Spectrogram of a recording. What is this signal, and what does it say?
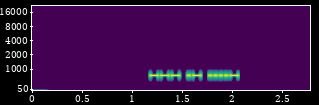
Morse code, heard as a keyed tone, about 46 wpm, 700 Hz. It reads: OA4
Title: USA Call Sign Prefixes - 45wpm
